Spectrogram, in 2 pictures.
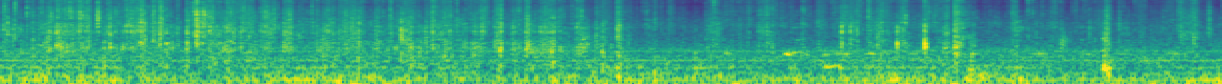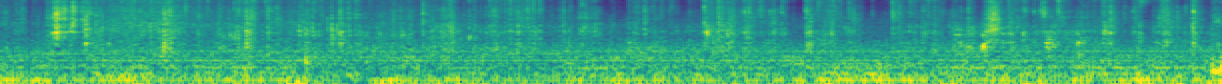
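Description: Plastic courier pouch and bubble wrap crinkling and rustling as a parcel is opened and unwrapped by hand: a continuous run of irregular crackles with a few louder bursts.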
